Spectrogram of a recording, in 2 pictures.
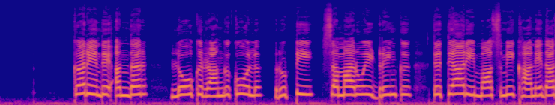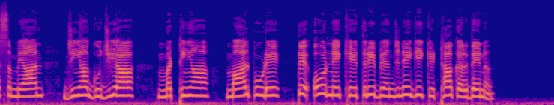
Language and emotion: Dogri, neutral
